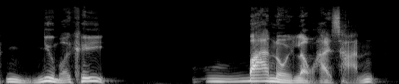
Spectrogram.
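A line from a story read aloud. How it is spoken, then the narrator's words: Startled stammer. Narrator (Vietnamese): Lão Thọt giật mình lắp bắp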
